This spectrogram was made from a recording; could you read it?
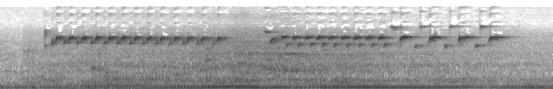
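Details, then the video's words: European goldfinch × canary hybrid mule in a song lesson of opening phrases: a long rapid high trill, a pause, then a lower rolling series that turns into distinct repeated whistled notes, over a faint low hum. "Saka Melezi Ön Çıkışlar"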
